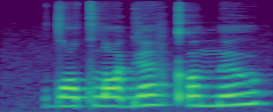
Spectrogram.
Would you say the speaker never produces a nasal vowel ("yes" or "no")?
yes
